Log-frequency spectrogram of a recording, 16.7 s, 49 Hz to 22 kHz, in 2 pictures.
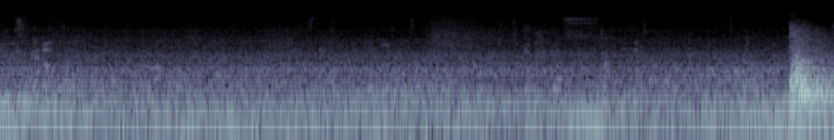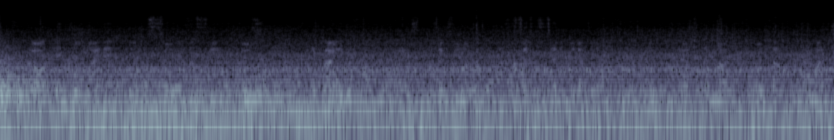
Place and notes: berlin: friedelstraße - the city, the country & me: sewer works
excavator loading a truck. site engineer asked me if I performed a noise level measurement - when I said no, he began to explain the works...
the city, the country & me: december 5, 2013
Berlin, Germany, 5 December 2013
